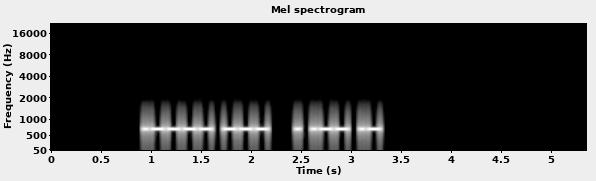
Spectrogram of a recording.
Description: Morse code, heard as a keyed tone, about 30 wpm, 700 Hz. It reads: 1O EWA
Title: Winter Field Day Exchanges Encore 30wpm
